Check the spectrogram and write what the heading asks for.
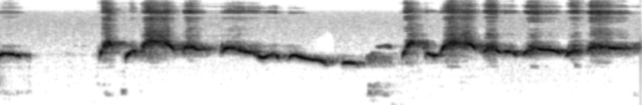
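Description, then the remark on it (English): A person whistles a quick, high melody imitating the whistle song from Disney's Robin Hood, sped up: a fast run of sliding and bouncing notes with a brief pause early on, clear and fairly loud with no talking. “Can you picture how the whistle song in Robin Hood goes?”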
